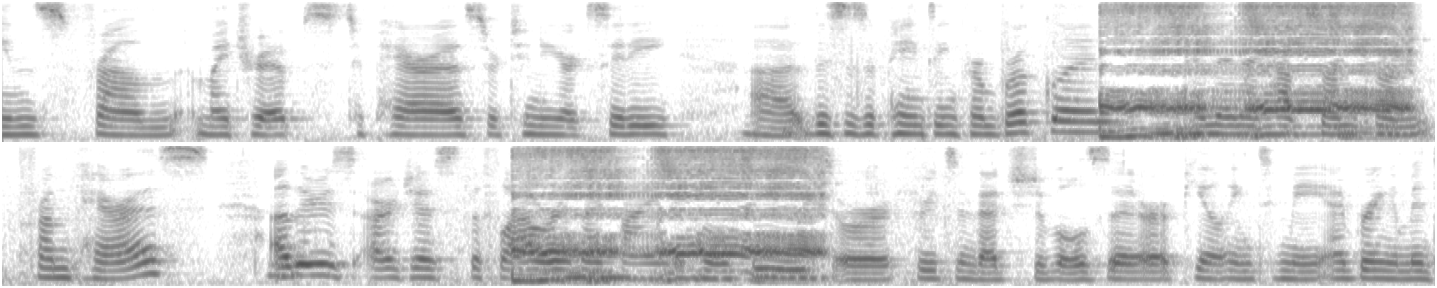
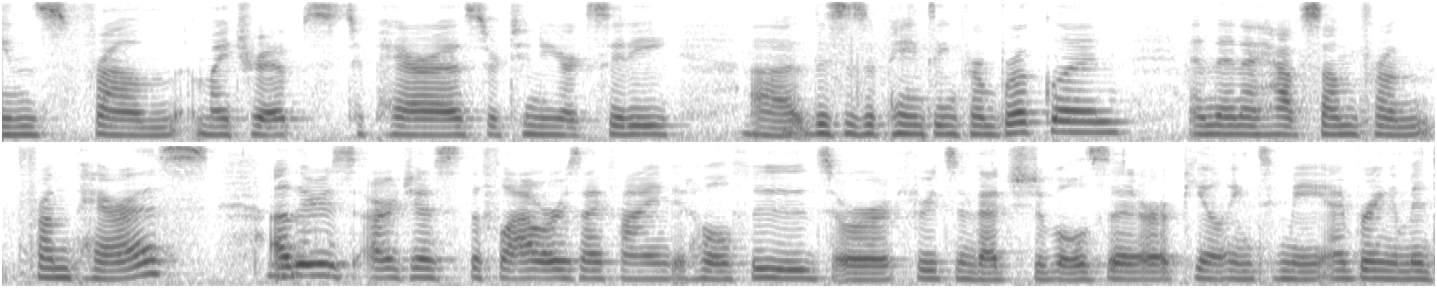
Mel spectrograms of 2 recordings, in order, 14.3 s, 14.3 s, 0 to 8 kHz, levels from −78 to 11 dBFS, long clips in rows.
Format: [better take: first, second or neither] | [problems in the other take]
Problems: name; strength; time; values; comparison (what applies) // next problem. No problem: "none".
second | background sound (Fart); 4 dB above the speech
